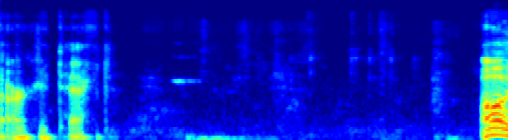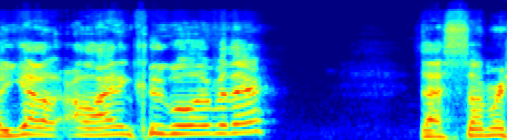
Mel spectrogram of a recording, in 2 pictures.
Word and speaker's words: Leinenkugel: their intern was trying to pronounce Leinenkugel, and he called it Linnenkegel, and I was laughing for a good 30 minutes because it reminded me of the architect. Oh, you got a Leinenkugel over there?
